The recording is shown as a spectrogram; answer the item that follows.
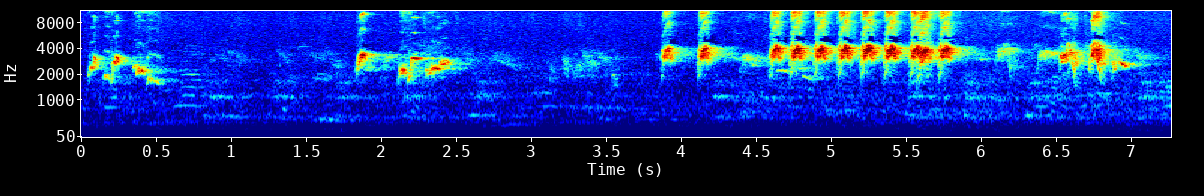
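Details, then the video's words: Red-whiskered bulbul as a trapping decoy at Chùa Hương, Vietnam, 28 November 2017; warbled phrases followed by a fast run of about eight sharp, evenly spaced chirps, then more warbling. "Bẫy chào mào Chùa hương chơi mau mỏ"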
